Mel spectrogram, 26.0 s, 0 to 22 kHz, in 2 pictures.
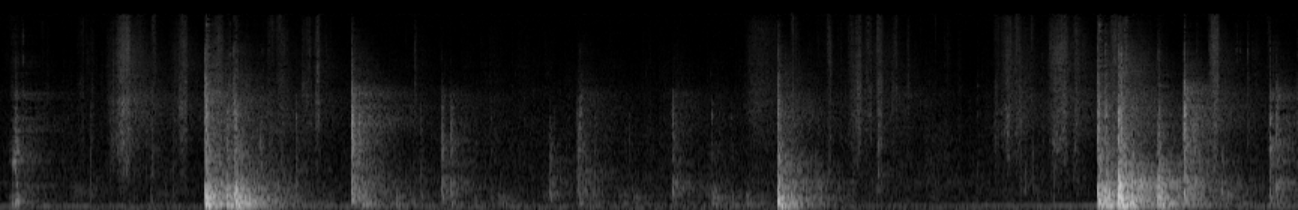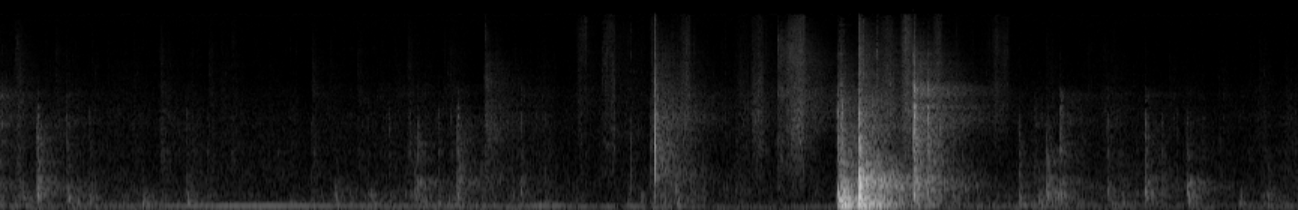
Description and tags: Metallic bangs & footsteps in large shed
Loading up a small metal dinghy boat or tinnie and then mounting an outboard motor to the back. Reverb from workshop or shed surroundings.
Alex Fitzwater/needle media 2017
footsteps, plastic, rowboat, tinnie, feet, metallic, engine, tender, motor, walk, impact, foley, bang, work, toolbox, hardware, dinghy, outboard, clang, tools, shed, trunk, metal, workshop, case, tool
